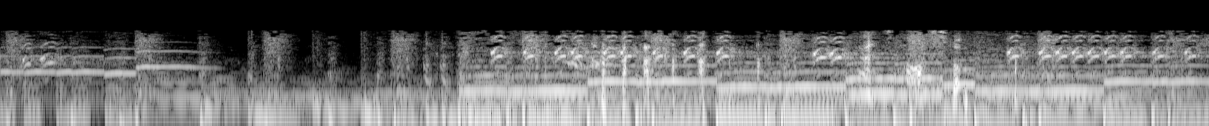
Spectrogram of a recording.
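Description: A full-sounding song whose melody and backing are built from pitched dog barks, yips and yelps in steady rhythm, layered densely and played loud and continuous with no singing.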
